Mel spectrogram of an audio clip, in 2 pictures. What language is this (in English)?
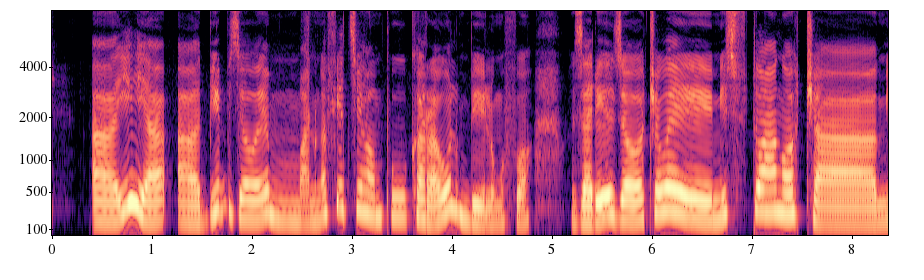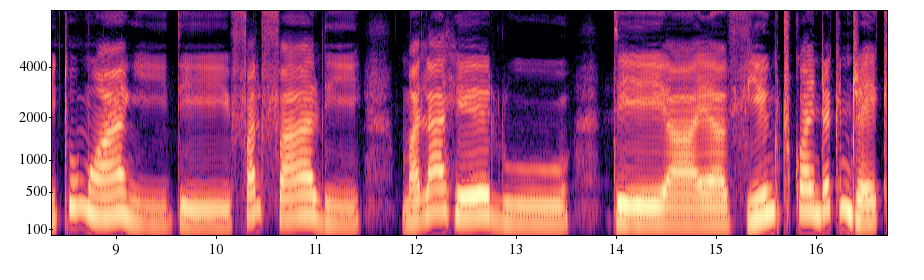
Northern Betsimisaraka Malagasy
